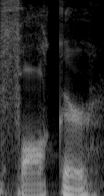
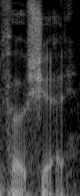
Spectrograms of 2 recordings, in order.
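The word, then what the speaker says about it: Faucher: the uh raised through a guy named Calvin Falker okay oh it's not Calvin it's Calvin Foshay okay Calvin the second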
